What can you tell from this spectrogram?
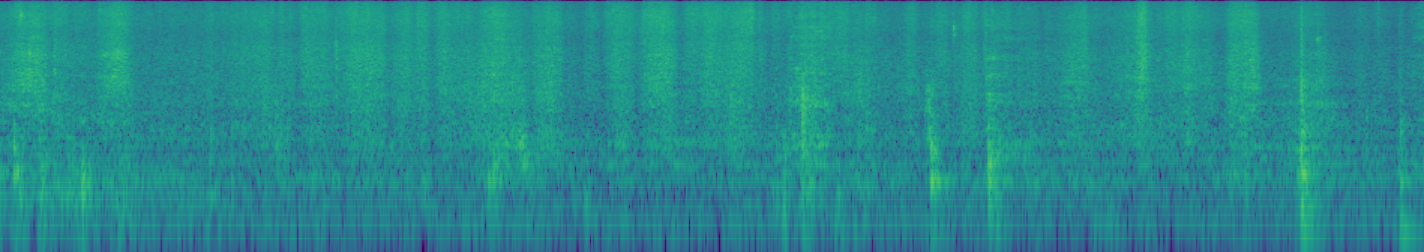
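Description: A towel rubbing and swishing over a face as it is dried, after wet hands splash at the sink, with several light knocks in the second half, the loudest near the end.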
